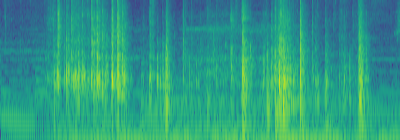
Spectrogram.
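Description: Paper and craft materials being handled on a desk: rustling and crinkling, with several sharp taps and clicks.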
